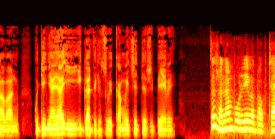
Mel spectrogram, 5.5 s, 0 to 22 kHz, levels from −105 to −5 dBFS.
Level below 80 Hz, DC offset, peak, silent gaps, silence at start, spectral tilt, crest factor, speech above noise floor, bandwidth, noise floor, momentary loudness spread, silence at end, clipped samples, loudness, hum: -56 dBFS; under 0.1%; -4 dBFS; none; 0 s; -6 dB/octave; 16 dB; 48 dB; 11.5 kHz; -67 dBFS; 13 LU; 0 s; under 0.1%; -20 LUFS; none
